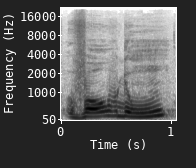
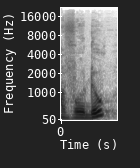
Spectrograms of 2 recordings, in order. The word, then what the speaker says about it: Vaudou: racontent et tout et Vaudou comme ça se prononce vraiment et pas voudodou.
